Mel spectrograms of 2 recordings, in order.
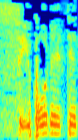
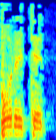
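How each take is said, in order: First: The word begins with an s sound. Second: The word begins with a sh sound. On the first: The speaker is from Ephraim and is caught. The speaker calls it wrong. "エフライム人みたいに、すいぼれてと、ね、そういうふうに、ね、発音する人は" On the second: The speaker is from Gilead and is let through. The speaker calls it right. "どういうふうに発音できる、ね、人は、ね、ちゃんと通して"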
